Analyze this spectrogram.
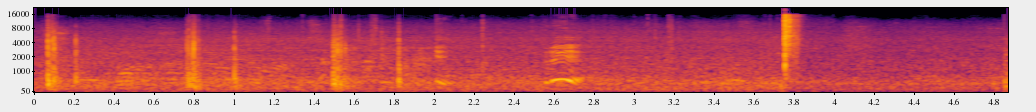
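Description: Boots stamp in step on pavement.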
